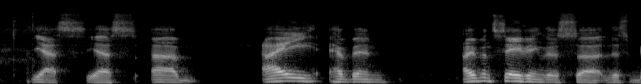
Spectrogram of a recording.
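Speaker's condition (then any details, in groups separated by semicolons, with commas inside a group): No condition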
